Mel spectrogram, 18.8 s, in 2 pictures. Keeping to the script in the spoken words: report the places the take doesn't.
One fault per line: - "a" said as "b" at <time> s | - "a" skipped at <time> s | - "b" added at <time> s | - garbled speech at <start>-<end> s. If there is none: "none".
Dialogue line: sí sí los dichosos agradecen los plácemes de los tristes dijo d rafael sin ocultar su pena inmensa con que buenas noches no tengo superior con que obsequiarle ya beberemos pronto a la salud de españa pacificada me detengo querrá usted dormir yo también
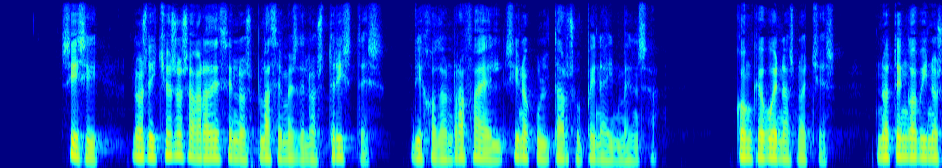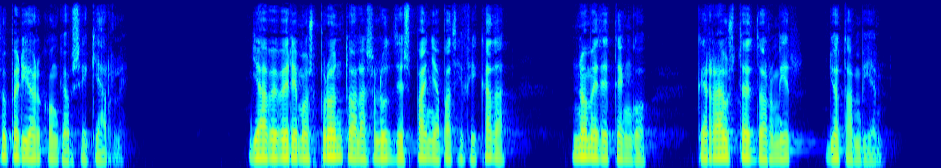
- "vino" added at 9.2 s
- "no" added at 15.1 s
